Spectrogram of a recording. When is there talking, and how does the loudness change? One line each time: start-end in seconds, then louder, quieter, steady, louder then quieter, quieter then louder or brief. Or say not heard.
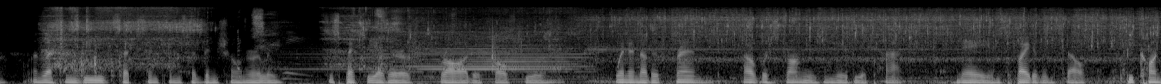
0.0-11.5 steady.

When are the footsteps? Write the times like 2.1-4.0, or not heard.
not heard.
